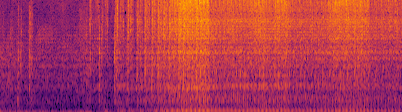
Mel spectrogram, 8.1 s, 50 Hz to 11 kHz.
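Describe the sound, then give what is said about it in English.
The early single-cylinder engine of a 1901 de Dion Bouton car, primed with petrol, clatters and sputters, then catches and settles into a loud, steady, rapid chugging idle with a mechanical rattle, with no voices, as the car sets off on the first Gordon Bennett commemoration rally. “Ozzie Bennett, setting off on his 1901 de Dion Bouton.”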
